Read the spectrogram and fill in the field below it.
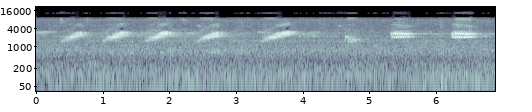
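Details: Mockingbird repeating rising, slurred mid-pitched notes about every half second, then changing to short doubled buzzy notes, over a faint background hiss.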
